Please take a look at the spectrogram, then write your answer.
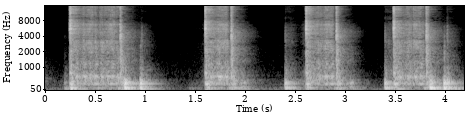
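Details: Playmatic Harem pinball machine at power-on with seven credits: four quick bursts of relay clatter about a second apart; the J (juego/game) relay keeps cycling on and off.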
